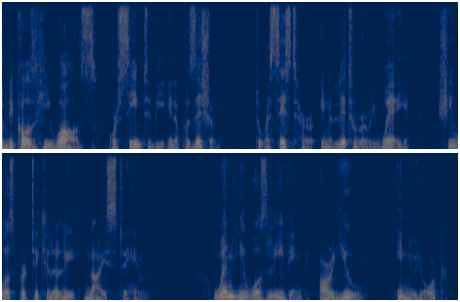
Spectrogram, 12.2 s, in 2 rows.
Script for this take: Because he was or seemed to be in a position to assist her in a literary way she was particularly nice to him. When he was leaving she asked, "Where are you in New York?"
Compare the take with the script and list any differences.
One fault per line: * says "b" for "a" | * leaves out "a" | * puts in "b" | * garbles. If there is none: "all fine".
* leaves out "she asked Where"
